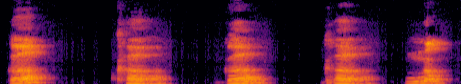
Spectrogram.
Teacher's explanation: ಈ ಉತ್ಪತ್ತಿಯಾದ ಧ್ವನಿ ನೇರವಾಗಿ ಗಂಟಲಿನಿಂದ ಬಾಯಿಯ ಮೂಲಕ ಗಳ ಮೂಲಕ ಹೊರಗಡೆ ಬರುತ್ತೆ ಈ ಕ ವರ್ಗದ ಐದು ಅಕ್ಷರಗಳು ಕಂಠದಲ್ಲಿ ಉತ್ಪತ್ತಿಯಾಗುತ್ತೆ ಹಾಗಾಗಿ ಇದನ್ನು ಕಂಠ್ಯ ಅಕ್ಷರಗಳು ಅಂತ ಕರೀತೇವೆ · ಕವರ್ಗದ 5 ಅಕ್ಷರಗಳನ್ನು ಉಚ್ಚಾರಣೆ ಮಾಡುವಾಗ ಗಂಟಲಿನಲ್ಲಿ ಉತ್ಪತ್ತಿಯಾದ ಶಬ್ದ ನೇರವಾಗಿ ಎಲ್ಲೂ ಅಡೆತಡೆ ಇಲ್ಲದೇನೆ ನೇರವಾಗಿ ಬಾಯಿಯಿಂದ ಹೊರಗಡೆ ಧ್ವನಿ ಉಸಿರಿನ ಜೊತೆಗೆ ಬರ್ತದೆ. ಹಾಗಾಗಿ ಇದಕ್ಕೆ ಕಂಠ್ಯ ಅಕ್ಷರಗಳು ಅಂತ ಕರಿತೀವಿ.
